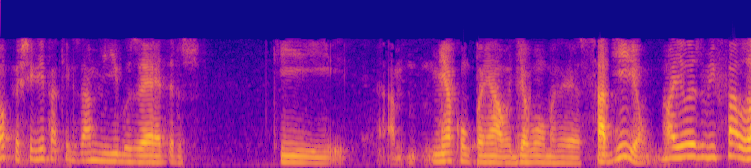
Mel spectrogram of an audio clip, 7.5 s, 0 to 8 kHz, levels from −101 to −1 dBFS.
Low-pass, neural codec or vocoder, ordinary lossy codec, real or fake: 7.2 kHz; codec, 24 kHz, 0.9 kbps, WavTokenizer, medium speech release version 2; AAC, 16 kbps; fake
